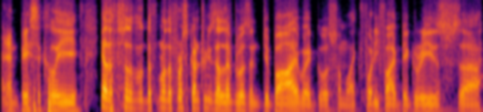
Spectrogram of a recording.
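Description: A middle-aged man from India co-hosting a podcast, rambling with lots of filler pauses. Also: medium pitch, fairly even intonation, bright, forceful tone, clean tone, dry recording. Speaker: podcast co-host. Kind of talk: casual podcast chat.

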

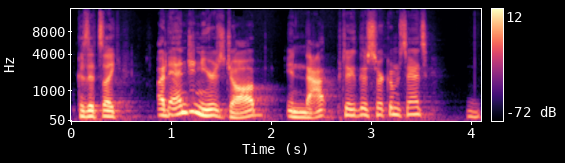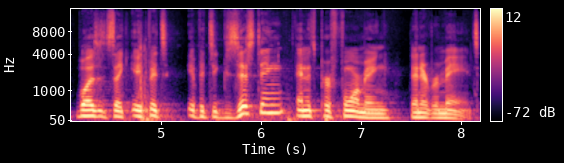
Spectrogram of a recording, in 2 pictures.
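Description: A Canadian man, a general contractor, ranting in a casual podcast chat and swearing freely. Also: medium pitch. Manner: swears a lot, heated ranting.

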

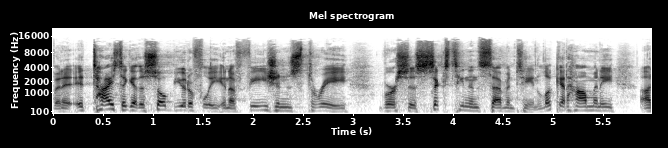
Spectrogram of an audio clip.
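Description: A man's voice: medium pitch, a bit bright, in a large hall. A male pastor giving an earnest Sunday sermon to his church, with playful asides. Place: church sanctuary.

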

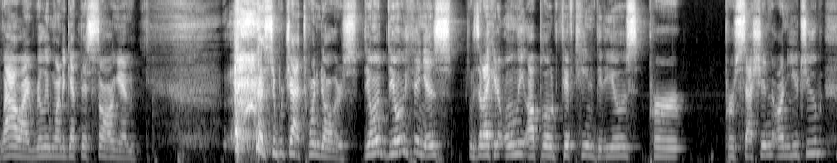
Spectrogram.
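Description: A man's voice: sits high, sharp tone. A man hosting a live music reaction stream, chatting casually in a rambling, laid-back way and swearing constantly. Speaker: podcast host reacting to music.

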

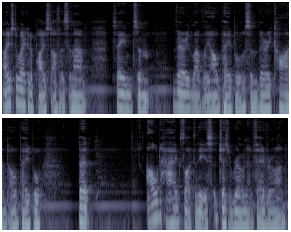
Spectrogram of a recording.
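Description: A man's voice: low voice, steady tone, moderate pace, vocal fry, slight background noise. A young Australian man telling a story in a casual rant, exasperated and sarcastic, swearing freely.

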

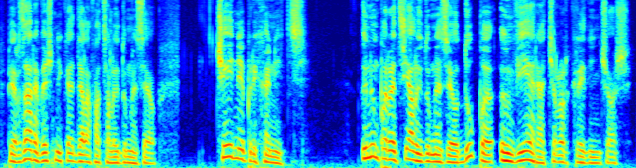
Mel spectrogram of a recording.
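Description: A male host of a religious talk show, asking his questions in a reflective way and pausing to think. His voice sits in a middle register and is recorded dry and close. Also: medium pitch, animated, dry recording. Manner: reflective, thinking aloud with pauses. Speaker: interviewer.

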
